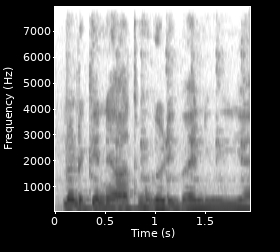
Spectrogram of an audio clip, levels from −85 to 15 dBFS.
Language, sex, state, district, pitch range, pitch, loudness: Hindi, male, Uttar Pradesh, Shamli, 160-170 Hz, 160 Hz, -13 LUFS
